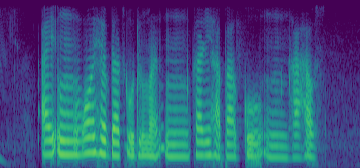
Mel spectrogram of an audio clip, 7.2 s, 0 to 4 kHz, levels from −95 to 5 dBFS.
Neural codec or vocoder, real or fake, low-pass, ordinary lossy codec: none; real; 3.6 kHz; none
